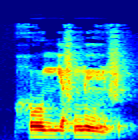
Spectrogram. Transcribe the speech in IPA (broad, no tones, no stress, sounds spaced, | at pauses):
h o mʲ a f ŋ͡m ẽ f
